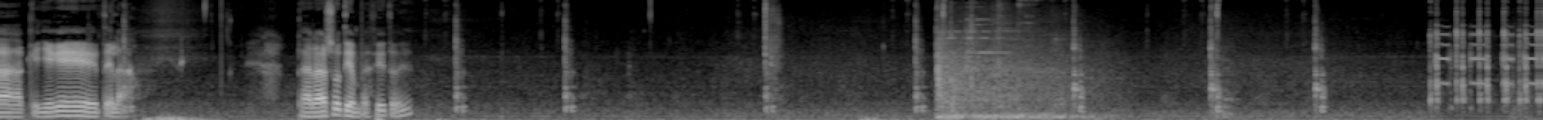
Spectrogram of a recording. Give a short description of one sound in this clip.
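Short interface clicks sound as menus open and close.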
